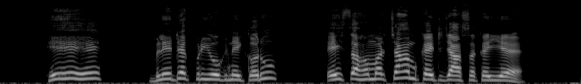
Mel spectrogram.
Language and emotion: Maithili, fearful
